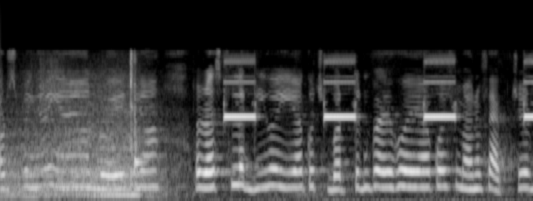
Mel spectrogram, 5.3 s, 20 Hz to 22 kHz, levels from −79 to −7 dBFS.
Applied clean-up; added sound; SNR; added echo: none; Microwave oven; 0 dB; none.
